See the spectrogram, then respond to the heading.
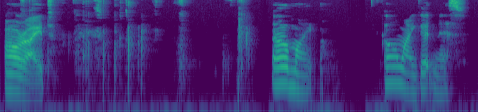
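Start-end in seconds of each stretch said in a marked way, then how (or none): none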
